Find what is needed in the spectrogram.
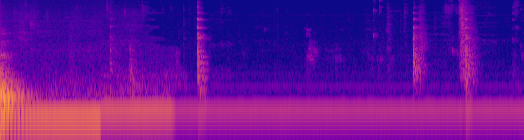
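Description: A few short, sharp clinks of plates being handled as people eat at a table laden with dishes: one about two and a half seconds in and two close together near the end, over a low steady hum.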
